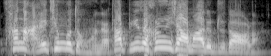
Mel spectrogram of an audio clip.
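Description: A woman's voice: medium pitch, big pitch swings, quick pace. A woman giving a Buddhist scripture commentary lecture, explaining patiently and posing rhetorical questions she answers herself.

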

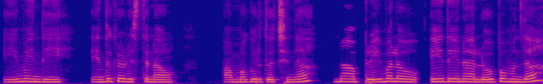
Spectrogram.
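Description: A teasing, coaxing young male lover, read out by a woman storyteller. The voice sits a little high and sounds mellow and warm, recorded close and dry. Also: flat delivery, moderate pace, dry recording, natural voice. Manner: coaxing, playful.

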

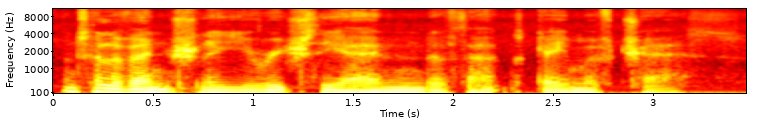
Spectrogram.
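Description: A man narrating a bedtime sleep story in a calm, soothing, unhurried way with long pauses, as a sleep story narrator. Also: sits low. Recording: soft rain behind the voice. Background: rain.

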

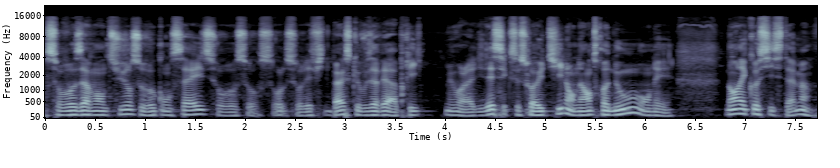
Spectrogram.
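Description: Guy hosting a panel on stage, kinda low voice, rambly and stumbly. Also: darkish tone. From France. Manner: chatty, hesitant with repeated words. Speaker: panel moderator. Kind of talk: conference stage moderation.

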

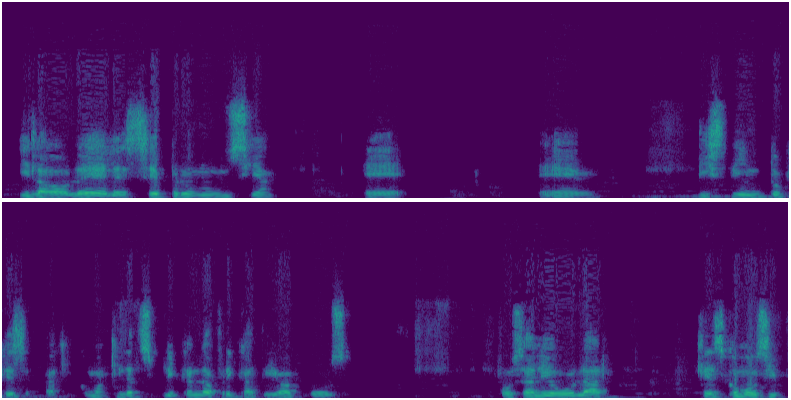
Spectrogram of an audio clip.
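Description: A man with a Colombian accent leads an online workshop, explaining a web page as he shows it on screen. He talks in a halting, unhurried way, full of fillers and restarts. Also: mid-range voice, warm tone, slightly rough, no room sound. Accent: Colombian Spanish. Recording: dull, dry video-call audio.

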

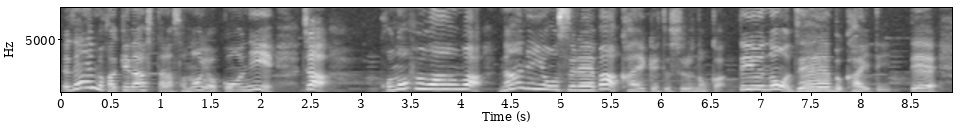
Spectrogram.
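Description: A woman's voice: sits high, sing-song, normal speed, faint music behind. A woman counselor giving advice straight to the camera, emphatic and direct, asking the viewer questions. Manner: uses everyday examples and questions.

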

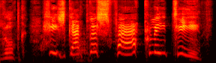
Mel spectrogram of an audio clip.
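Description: A woman's voice: very high voice, big pitch swings, slow pace, vocal fry, pushed and bright, full character voice. A woman voicing a feisty, teasing old Irish grandparent in a cartoon, with a leprechaun-like lilt. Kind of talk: animated cartoon voice acting.

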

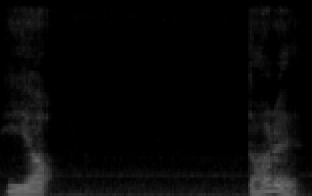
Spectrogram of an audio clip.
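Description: A woman casually commenting as she plays a game, chatty and quick to react to what is on screen. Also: medium pitch, darkish tone. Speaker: game streamer. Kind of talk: casual let's-play commentary.

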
